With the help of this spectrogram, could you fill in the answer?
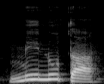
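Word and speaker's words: минута: মিনুতা, মিনুতার অর্থ হবে মিনিট, উচ্চারণ হবে মিনুতা।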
